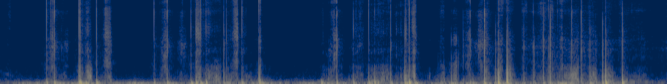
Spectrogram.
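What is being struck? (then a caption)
Wooden stacking ring toy. Long grey nails scratch down the painted wooden rings of a full ring stack on a wooden base. The result is a rapid run of dry, bright scratches and sharp clicks over a soft low thud, with quiet pauses between the bursts.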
